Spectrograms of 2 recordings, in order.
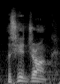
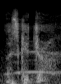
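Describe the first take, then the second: First: Low, soft, dry deadpan; mumbled low leader's deadpan. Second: High, soft, airy deadpan; leader's lazy high-pitched reply. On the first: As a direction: toss it off flatly, unbothered. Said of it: "leans his head back and goes". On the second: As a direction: float the words up high, unbothered. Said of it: "The guy just leans his head back". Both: Retold or imitated.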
